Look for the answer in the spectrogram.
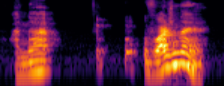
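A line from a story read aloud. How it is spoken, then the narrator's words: Slightly stammering question. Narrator (Russian): немножко заикаясь, спросил Матвей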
